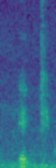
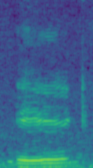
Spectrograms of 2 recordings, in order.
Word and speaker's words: Ek: For example, this one, if we pronounce it like ek, means star. But if we pronounce it a little bit long, like ek, is black.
